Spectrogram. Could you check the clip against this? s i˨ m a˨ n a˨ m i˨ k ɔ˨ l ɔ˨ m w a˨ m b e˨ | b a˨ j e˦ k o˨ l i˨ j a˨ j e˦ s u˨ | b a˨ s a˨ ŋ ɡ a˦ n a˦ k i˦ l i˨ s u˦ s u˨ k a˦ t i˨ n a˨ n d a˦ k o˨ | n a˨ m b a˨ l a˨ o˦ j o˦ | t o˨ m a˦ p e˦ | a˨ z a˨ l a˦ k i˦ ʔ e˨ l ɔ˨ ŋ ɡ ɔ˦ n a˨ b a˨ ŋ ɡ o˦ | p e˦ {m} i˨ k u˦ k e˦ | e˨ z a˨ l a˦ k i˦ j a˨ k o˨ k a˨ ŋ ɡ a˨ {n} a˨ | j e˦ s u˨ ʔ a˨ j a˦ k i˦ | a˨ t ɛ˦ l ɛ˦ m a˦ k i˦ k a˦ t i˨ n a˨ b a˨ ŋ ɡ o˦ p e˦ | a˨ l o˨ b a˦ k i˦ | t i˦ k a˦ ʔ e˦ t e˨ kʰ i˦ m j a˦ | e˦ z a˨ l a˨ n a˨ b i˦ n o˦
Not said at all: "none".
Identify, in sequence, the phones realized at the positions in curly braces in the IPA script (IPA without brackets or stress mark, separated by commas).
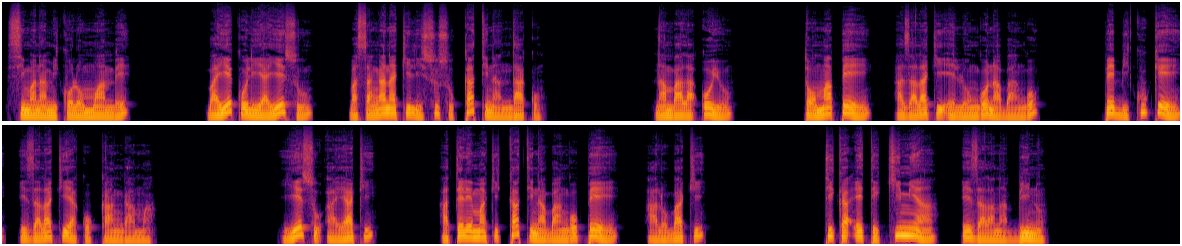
b, m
